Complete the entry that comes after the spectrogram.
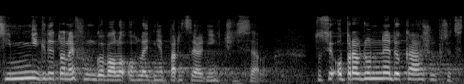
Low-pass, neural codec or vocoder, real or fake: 9.9 kHz; none; real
